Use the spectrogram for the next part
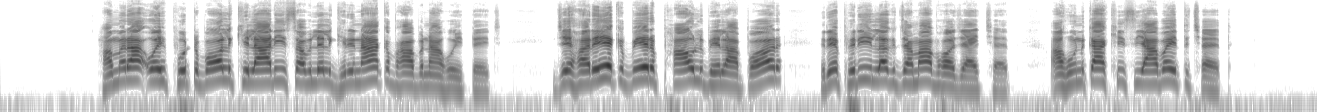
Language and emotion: Maithili, disgusted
